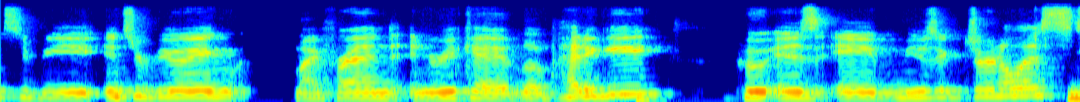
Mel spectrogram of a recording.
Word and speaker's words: Lopetegui: Enrique Lopetegui.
